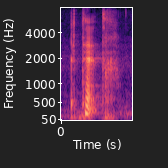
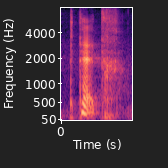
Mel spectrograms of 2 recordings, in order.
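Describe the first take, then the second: First: Part of the word is dropped, said quickly. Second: Part of the word is dropped, said quickly.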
